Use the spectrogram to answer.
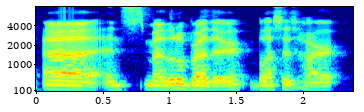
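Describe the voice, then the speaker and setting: A man's voice: medium pitch, level tone, fairly quick, a crowd in the background. A young man co-hosting a podcast, telling stories in a rambling, casual way with lots of "like" and restarts. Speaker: podcast co-host. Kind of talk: casual chat.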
